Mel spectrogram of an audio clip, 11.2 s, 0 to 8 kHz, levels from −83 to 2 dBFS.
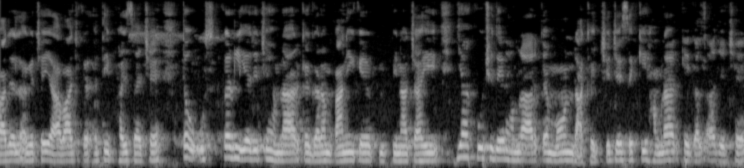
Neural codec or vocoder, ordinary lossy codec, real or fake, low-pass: none; none; real; none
